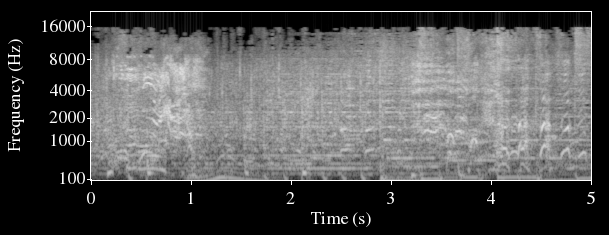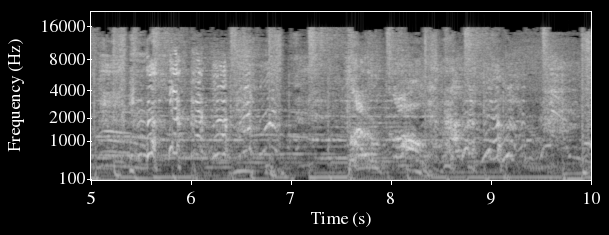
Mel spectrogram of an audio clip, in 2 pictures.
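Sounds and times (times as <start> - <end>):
background music with bass line: 1.0 - 10.0
man chuckling and laughing: 2.5 - 6.9, 8.4 - 10.0.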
